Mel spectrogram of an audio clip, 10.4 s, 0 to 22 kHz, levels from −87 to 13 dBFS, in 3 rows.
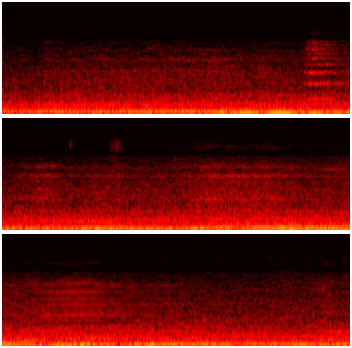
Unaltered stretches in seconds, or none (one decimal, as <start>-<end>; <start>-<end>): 0.0-7.3; 8.5-10.4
